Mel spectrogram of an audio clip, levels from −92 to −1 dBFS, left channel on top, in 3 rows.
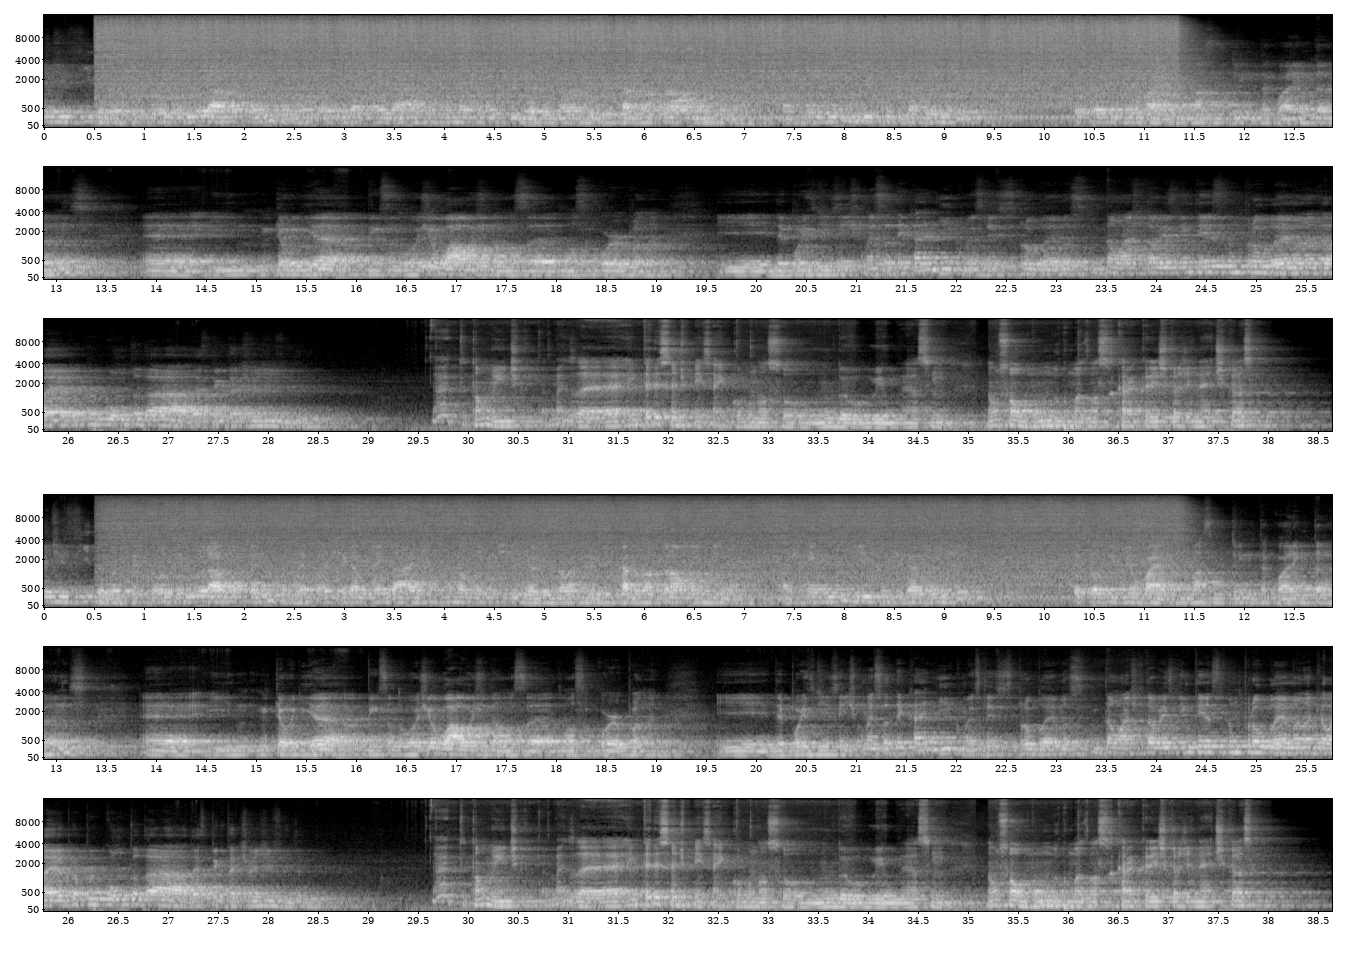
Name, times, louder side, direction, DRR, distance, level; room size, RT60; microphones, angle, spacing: voice 1, 0.0-9.3 10.3-13.5 13.8-19.3 19.6-28.4, right 1 dB, 50° right, 0.9 m, -22 dB
sound 1, 0.5-11.4, left 5 dB, 75° left, 1.0 m, -26 dB
voice 2, 29.6-38.1, right 1 dB, 10° right, 0.4 m, -23 dB
10.5 x 5.3 x 3.5 m
head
